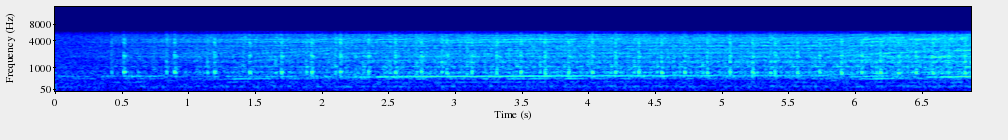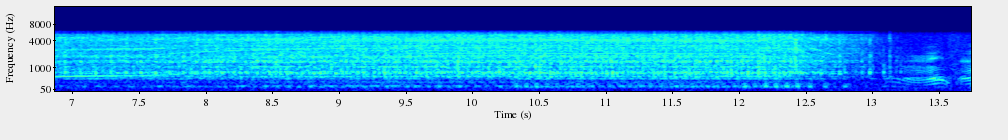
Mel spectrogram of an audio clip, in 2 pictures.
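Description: A Singer Model 404 sewing machine stitches through two layers of cotton poplin bed sheeting, giving a steady, rapid mechanical whirring and ticking that runs evenly for about twelve seconds before stopping.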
